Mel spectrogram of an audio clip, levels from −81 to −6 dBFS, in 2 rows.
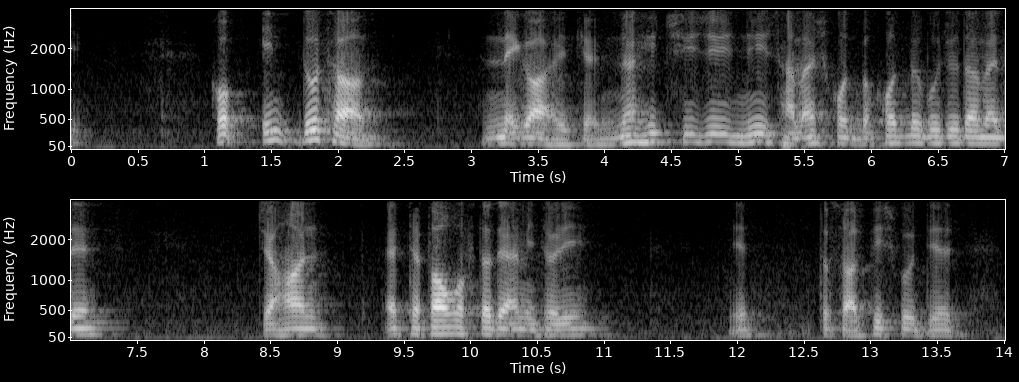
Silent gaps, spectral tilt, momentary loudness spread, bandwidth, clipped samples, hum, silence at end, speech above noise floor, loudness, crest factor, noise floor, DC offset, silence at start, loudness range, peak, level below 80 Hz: none; -11.5 dB/octave; 17 LU; 4 kHz; under 0.1%; none; 0.3 s; 32 dB; -27 LUFS; 22 dB; -58 dBFS; under 0.1%; 0 s; 5 LU; -6 dBFS; -48 dBFS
